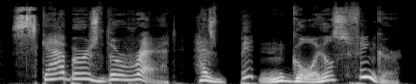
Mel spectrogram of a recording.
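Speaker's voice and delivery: usual speaking voice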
